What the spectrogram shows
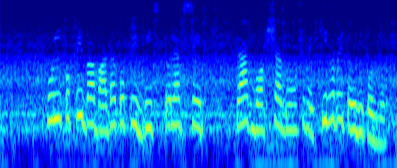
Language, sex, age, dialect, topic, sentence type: Bengali, female, 31-35, Northern/Varendri, agriculture, question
